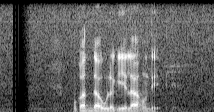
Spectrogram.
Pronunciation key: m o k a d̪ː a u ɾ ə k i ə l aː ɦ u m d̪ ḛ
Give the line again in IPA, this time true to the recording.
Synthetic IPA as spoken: m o k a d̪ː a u l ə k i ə l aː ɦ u n d̪ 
